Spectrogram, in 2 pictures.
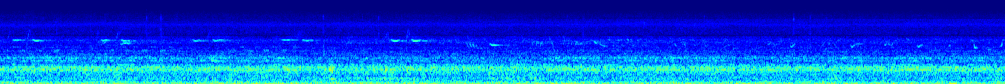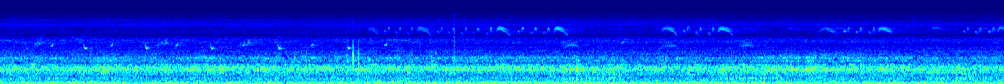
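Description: Steady low outdoor rumble, like distant traffic, with scattered short bird chirps over it. The chirps come thicker and higher-pitched in the last several seconds.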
